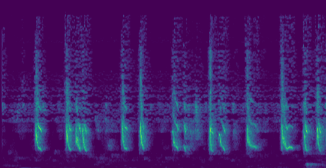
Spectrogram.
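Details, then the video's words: Black-capped white-eye, a Papuan pleci of the wiklus type, recorded in the morning: bright, high chirped phrases in quick bursts of two or three notes, spaced about half a second apart, with a faint low thump near the end. "Suara Terapi Pagi Pleci Papua Wiklus"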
